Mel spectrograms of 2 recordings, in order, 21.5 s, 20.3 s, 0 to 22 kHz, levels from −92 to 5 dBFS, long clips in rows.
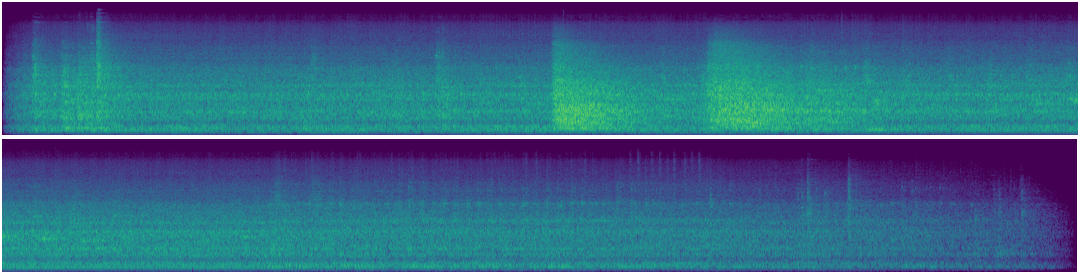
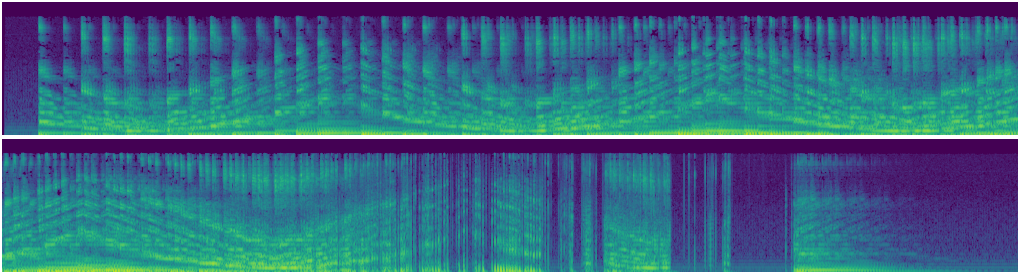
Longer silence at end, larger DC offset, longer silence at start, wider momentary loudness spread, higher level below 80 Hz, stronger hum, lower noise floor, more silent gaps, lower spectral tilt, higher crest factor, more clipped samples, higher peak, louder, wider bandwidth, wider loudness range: second, 0.5 s vs 0.95 s; neither; second, 0.05 s vs 0.35 s; first, 19 LU vs 12 LU; second, -76 dBFS vs -22 dBFS; neither; first, -58 dBFS vs -54 dBFS; neither; about the same, -4 dB/octave vs -4.5 dB/octave; about the same, 22 dB vs 18 dB; neither; second, -6 dBFS vs 0 dBFS; second, -27 LUFS vs -20 LUFS; first, 16 kHz vs 14 kHz; first, 17 LU vs 8 LU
